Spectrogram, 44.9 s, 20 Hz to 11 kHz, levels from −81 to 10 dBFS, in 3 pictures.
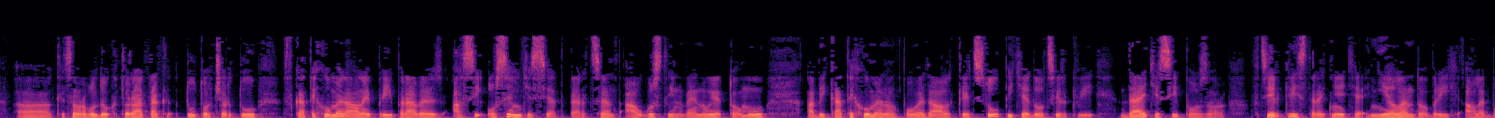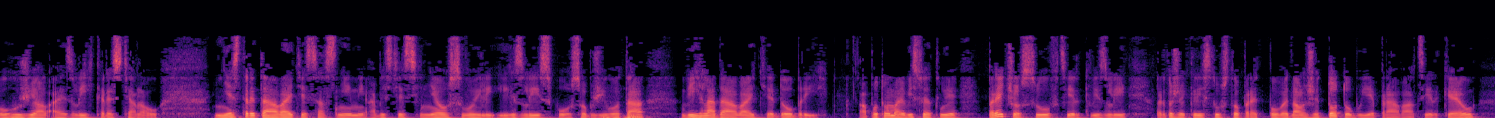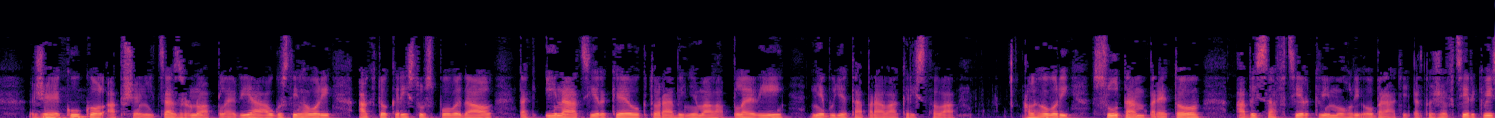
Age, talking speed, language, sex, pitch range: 30-49, 145 wpm, Slovak, male, 95-125 Hz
